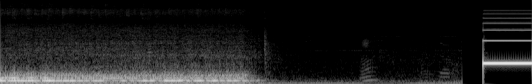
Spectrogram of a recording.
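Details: 2011 Honda CBR1000RR Fireblade (999cc inline-4 DOHC, liquid-cooled) with stutter, sluggishness and power loss; sludge-like dirt was found. Reassembled with the tank just refitted and coolant not yet filled: even, stable idle hum, then cut off; timing good, much better than the first test.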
